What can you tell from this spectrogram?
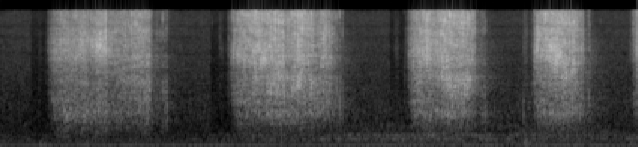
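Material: Fabric.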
